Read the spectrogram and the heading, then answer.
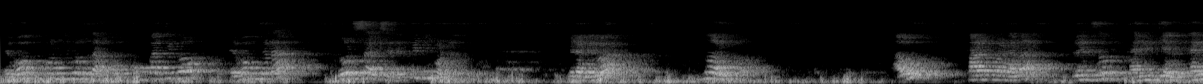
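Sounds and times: man speaking: 0.1 - 4.8, 9.0 - 12.0.

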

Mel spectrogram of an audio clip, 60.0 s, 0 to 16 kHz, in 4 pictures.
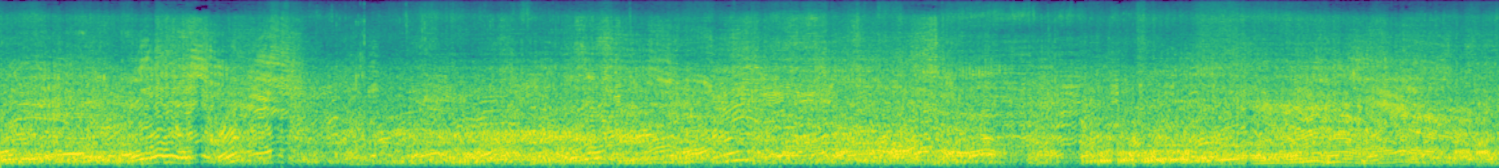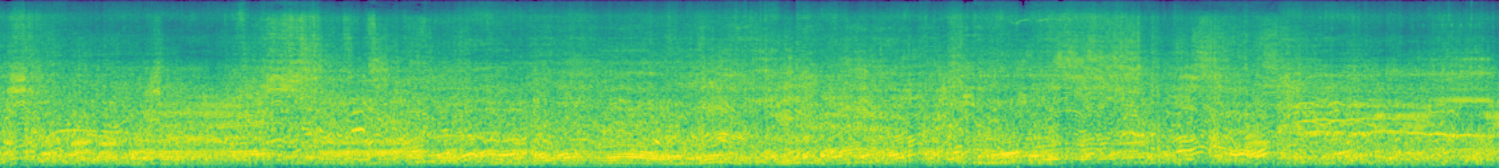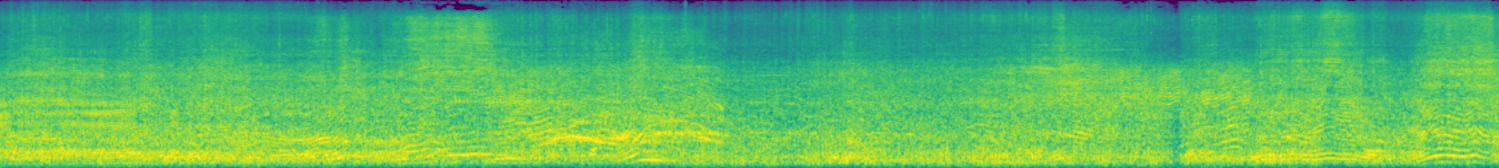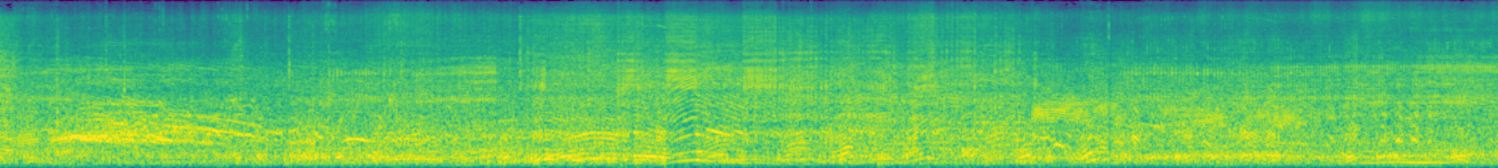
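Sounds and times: dirt bike engines revving: 0.0 - 59.9
voices: 0.0 - 59.9.

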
